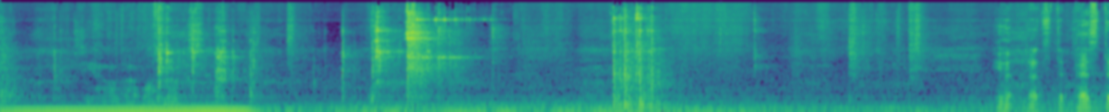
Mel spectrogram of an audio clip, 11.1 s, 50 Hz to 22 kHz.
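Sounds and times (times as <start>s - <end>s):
parts rattling: 0.0s - 7.7s.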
